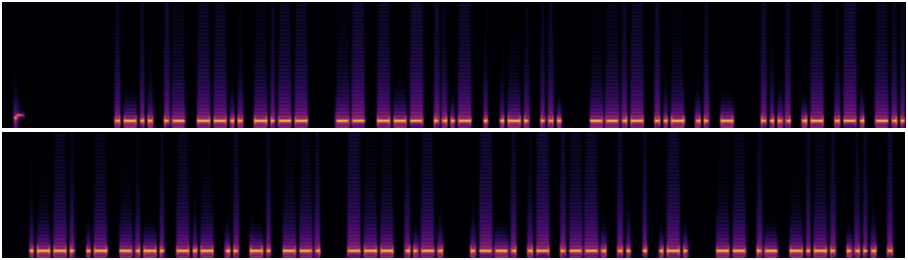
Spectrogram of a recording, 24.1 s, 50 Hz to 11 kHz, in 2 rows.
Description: Morse code, heard as a keyed tone, about 22 wpm, 700 Hz. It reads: LAZY MOVERS QUIT HARD PACKING OF PAPIER MACHE
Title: Pangram Challenge v2 - 22wpm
